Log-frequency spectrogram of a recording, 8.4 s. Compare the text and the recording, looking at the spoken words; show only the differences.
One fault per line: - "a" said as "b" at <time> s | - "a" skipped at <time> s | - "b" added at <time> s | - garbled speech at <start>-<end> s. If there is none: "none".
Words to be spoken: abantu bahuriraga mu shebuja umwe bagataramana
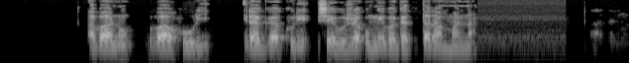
- "mu" said as "kuri" at 3.8 s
